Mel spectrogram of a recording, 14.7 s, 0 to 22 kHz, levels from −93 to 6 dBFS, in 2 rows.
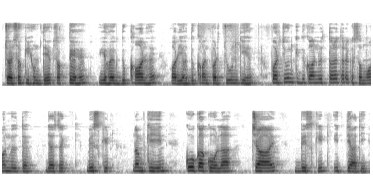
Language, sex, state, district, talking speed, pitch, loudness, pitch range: Hindi, male, Uttar Pradesh, Varanasi, 140 wpm, 150 Hz, -19 LUFS, 140-155 Hz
